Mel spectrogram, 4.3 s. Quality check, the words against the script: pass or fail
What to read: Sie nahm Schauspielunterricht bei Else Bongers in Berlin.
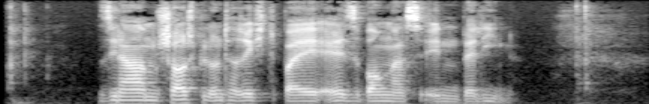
pass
